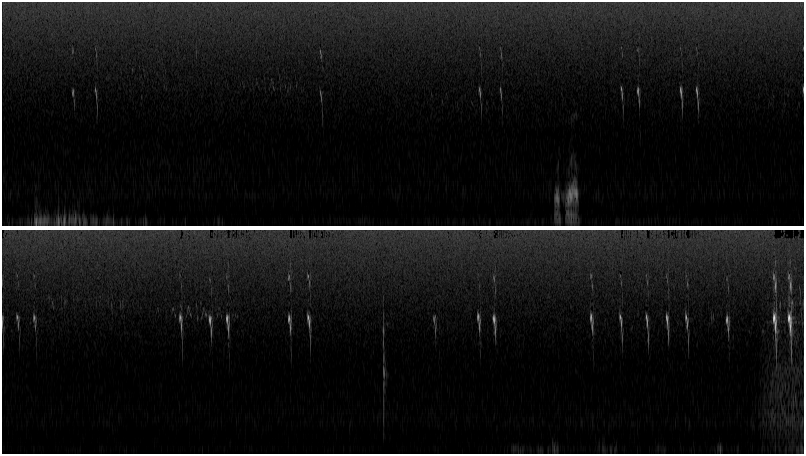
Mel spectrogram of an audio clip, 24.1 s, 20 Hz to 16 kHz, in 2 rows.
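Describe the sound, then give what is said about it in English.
Bird calls from a recording ring out as many short, high chips scattered across a long stretch of near-silence. They are faint throughout, with an occasional low thump between them. “And now this is bird 412.”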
